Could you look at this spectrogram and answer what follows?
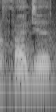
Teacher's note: قلقلہ کریں گے جیم میں، جیم ساکن ہے اور حروف قلقلہ میں سے ہے.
